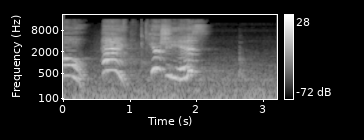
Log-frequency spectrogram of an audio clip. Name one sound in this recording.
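A robot voice speaks in quick, excited chirps.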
